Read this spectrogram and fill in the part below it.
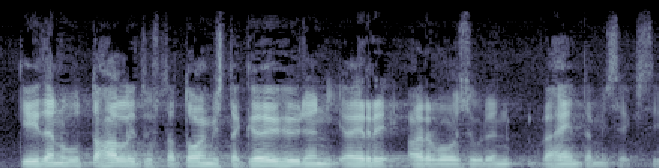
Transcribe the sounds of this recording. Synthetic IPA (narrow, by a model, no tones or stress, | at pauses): kiːt̪enuːt̪ːɑhɑlːit̪ust̪ɑt̪oimist̪ɑkøyhyːdenjɑeriɑrʋoisuːdenʋæhent̪æmiseksi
